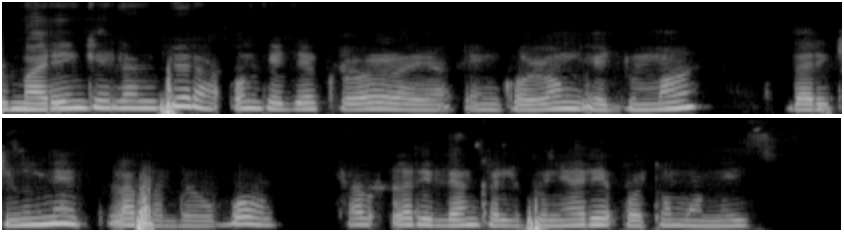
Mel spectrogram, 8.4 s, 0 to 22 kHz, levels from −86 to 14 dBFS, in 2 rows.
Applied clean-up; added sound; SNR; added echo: neural mask model Resemble Enhance denoiser.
